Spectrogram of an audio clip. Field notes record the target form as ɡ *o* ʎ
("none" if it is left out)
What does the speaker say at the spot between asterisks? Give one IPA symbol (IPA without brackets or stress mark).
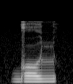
o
